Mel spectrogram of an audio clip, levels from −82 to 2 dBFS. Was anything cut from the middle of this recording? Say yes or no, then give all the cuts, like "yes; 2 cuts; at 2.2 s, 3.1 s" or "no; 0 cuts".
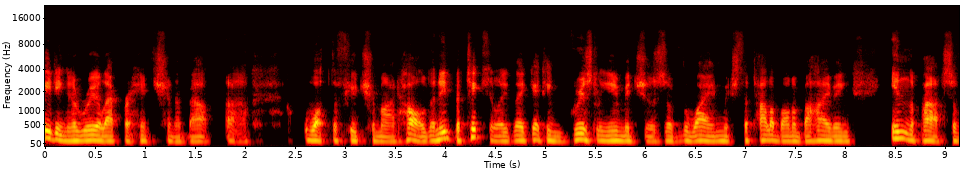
no; 0 cuts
